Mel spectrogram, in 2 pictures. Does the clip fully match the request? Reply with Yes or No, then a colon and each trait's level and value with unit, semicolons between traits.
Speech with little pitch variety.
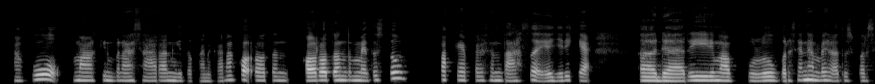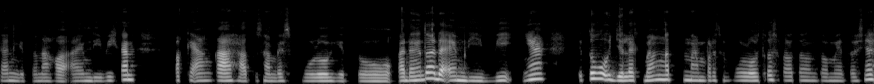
Yes: narrow, 2.2 semitones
